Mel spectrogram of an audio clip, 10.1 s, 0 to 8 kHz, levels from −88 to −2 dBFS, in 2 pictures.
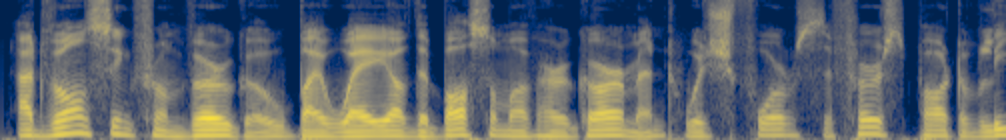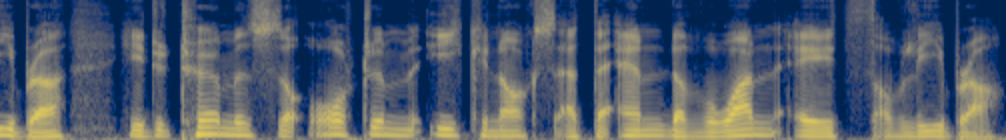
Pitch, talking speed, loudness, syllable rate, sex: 110 Hz, 185 wpm, -19 LUFS, 4.7 syllables/s, male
